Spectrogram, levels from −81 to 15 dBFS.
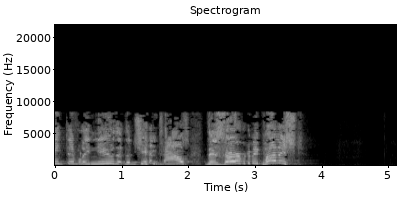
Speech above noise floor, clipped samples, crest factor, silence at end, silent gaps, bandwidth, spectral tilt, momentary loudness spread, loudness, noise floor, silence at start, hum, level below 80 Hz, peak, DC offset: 53 dB; under 0.1%; 18 dB; 1.4 s; none; 8.8 kHz; -1 dB/octave; 9 LU; -18 LUFS; -72 dBFS; 0 s; none; -70 dBFS; -2 dBFS; under 0.1%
